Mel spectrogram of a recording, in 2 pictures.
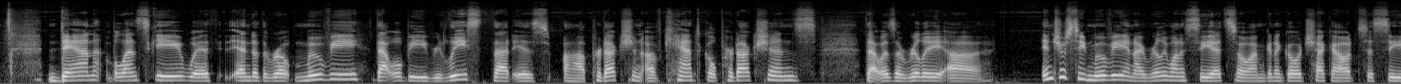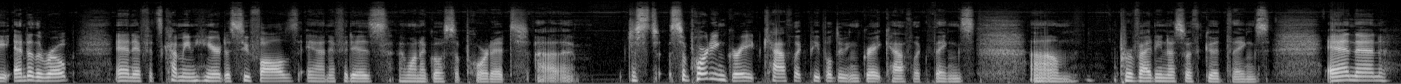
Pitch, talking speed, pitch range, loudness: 170 Hz, 175 wpm, 155-190 Hz, -17 LUFS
